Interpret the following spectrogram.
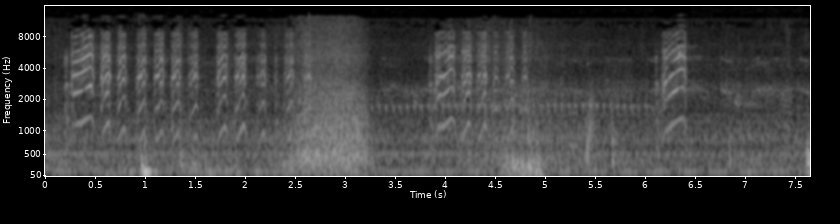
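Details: A squirrel on an African safari drive gives alarm calls, scolding in bursts of sharp, rising chirps, rapid at first, then shorter volleys, over a breathy rush and low rumble.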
